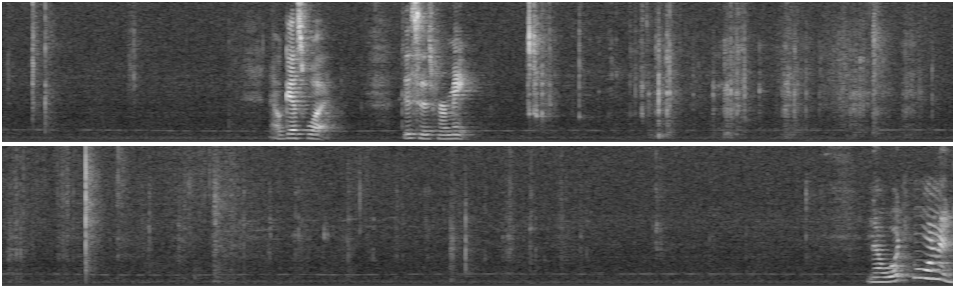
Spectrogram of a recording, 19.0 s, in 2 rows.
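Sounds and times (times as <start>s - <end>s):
faint whine: 0.0s - 19.0s
low hum: 0.0s - 19.0s
child chewing crunchy bacon: 5.2s - 16.2s.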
